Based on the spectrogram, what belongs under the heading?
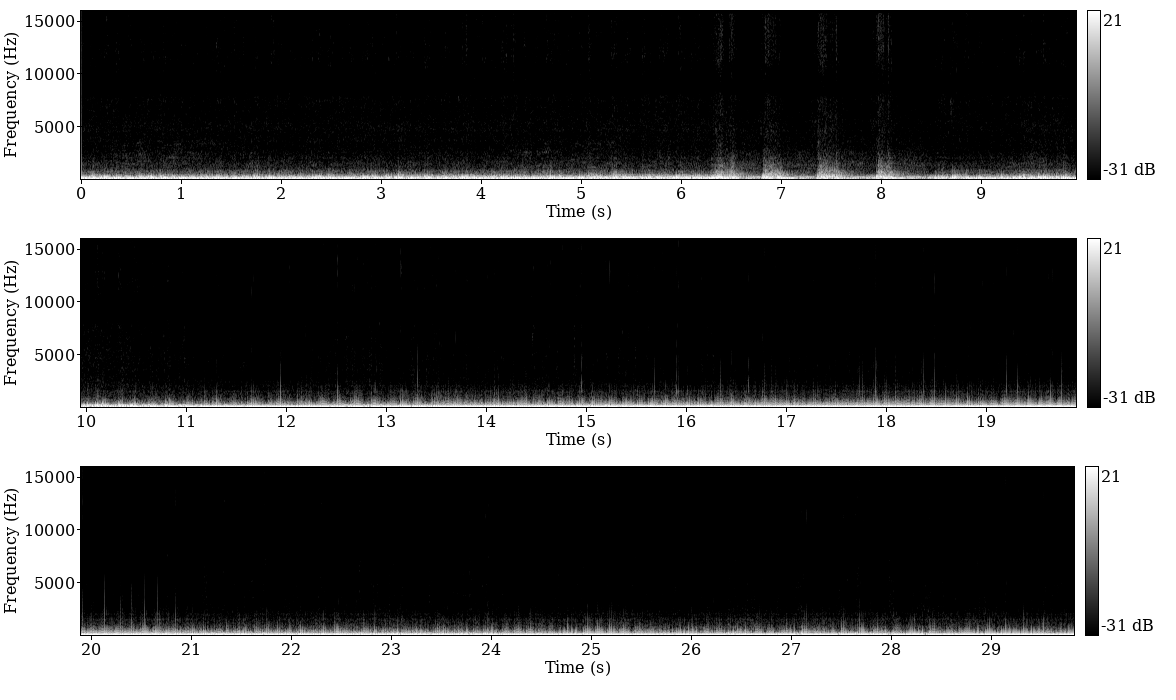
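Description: Chevrolet Caravan Diplomata's alcohol-fuelled six-cylinder engine running steadily with a low, even rumble. About seven seconds in, the rumble briefly wavers and a few clicks come through.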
